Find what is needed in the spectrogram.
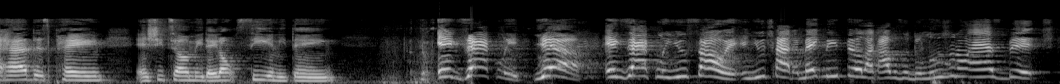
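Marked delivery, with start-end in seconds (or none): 4.4-10.5 off-camera vindication, shouted at friend who saw it; excited shout. Real, not acted. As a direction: crow that you were right all along. Shouting at person who saw bug.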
